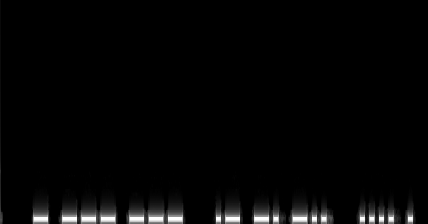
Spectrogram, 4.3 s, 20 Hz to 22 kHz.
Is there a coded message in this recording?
Yes: Morse code from 0.3 to 4.1 s, heard as a keyed tone, about 25 wpm, 600 Hz. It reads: TOO AND HE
